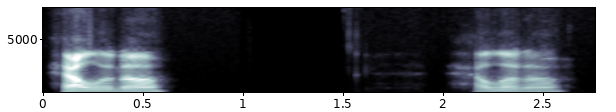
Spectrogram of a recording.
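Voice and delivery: Helena as HEL-en-a, stressed on the first syllable; other pronunciation. Shown as a demonstration. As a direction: try out Helena as HEL-uh-nuh, questioning rise. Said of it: "the other way that she said before".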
